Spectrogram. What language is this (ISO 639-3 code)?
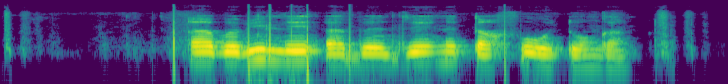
ewo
